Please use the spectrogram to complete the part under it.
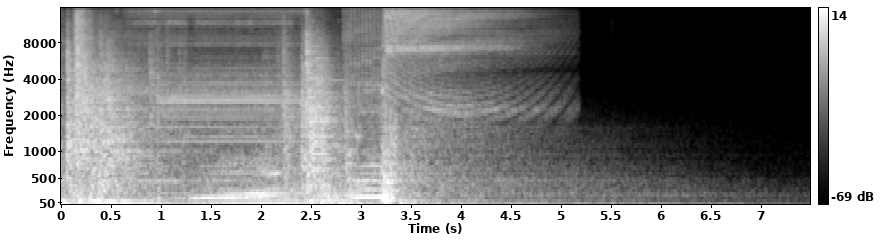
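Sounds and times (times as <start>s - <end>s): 
airlock opening: 0.0s - 5.2s.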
